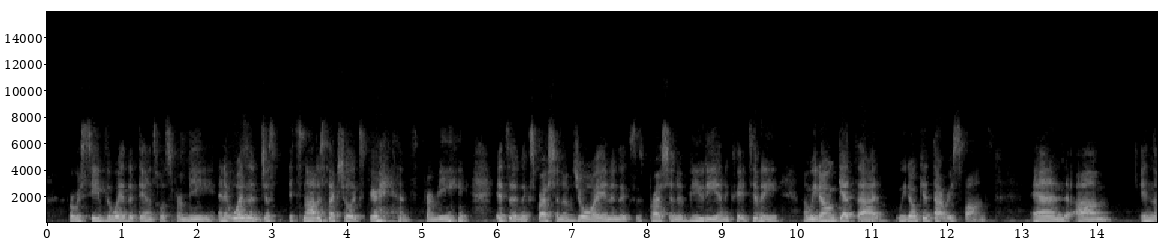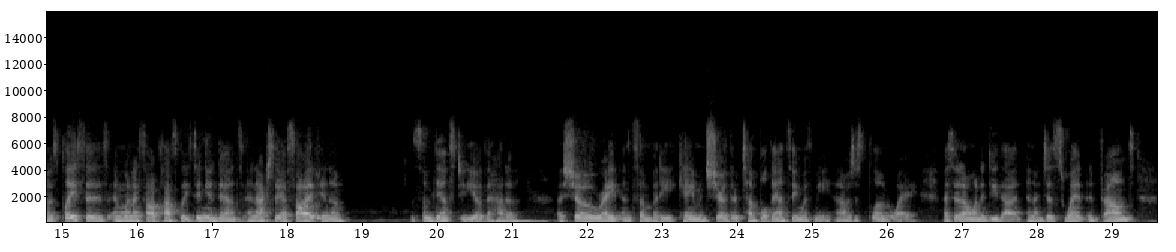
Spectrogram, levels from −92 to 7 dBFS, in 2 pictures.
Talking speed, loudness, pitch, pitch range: 205 wpm, -33 LUFS, 170 Hz, 155-180 Hz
